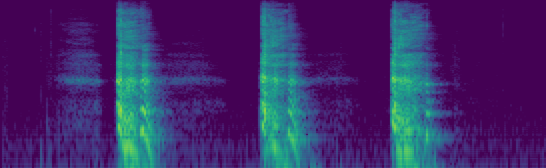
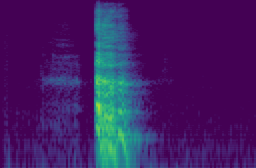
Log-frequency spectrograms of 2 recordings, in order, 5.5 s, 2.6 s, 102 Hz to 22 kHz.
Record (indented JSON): {
  "three_cough_length": "5.5 s",
  "three_cough_amplitude": 27378,
  "three_cough_signal_mean_std_ratio": 0.3,
  "cough_length": "2.6 s",
  "cough_amplitude": 31415,
  "cough_signal_mean_std_ratio": 0.24,
  "survey_phase": "beta (2021-08-13 to 2022-03-07)",
  "age": "65+",
  "gender": "Female",
  "wearing_mask": "No",
  "symptom_none": true,
  "smoker_status": "Never smoked",
  "respiratory_condition_asthma": false,
  "respiratory_condition_other": false,
  "recruitment_source": "REACT",
  "submission_delay": "1 day",
  "covid_test_result": "Negative",
  "covid_test_method": "RT-qPCR"
}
